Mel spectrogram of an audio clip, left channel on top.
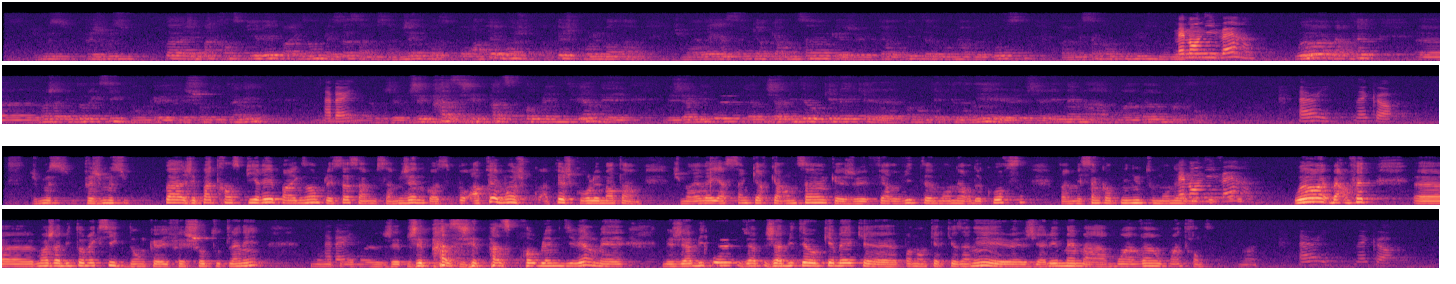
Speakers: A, on the right; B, on the left.
A: je me suis, enfin, je me suis pas, j'ai pas transpiré par exemple, et ça, ça me, ça me gêne quoi. C'est pour- Après, moi, je, après, je cours le matin. Je me réveille à
B: mmh.
A: cinq heures quarante-cinq, je vais faire vite mon heure de course, enfin mes 50 minutes ou mon
B: Même
A: heure de
B: en
A: course.
B: hiver?
A: Ouais, ouais, bah en fait, euh, moi j'habite au Mexique, donc euh, il fait chaud toute l'année. Donc
B: Ah bah
A: euh,
B: oui.
A: j'ai j'ai pas, <laughs> j'ai pas ce problème d'hiver, mais, mais j'ai habité, j'ai j'ai habité au Québec euh, pendant quelques années et euh, j'y allais même à moins 20 ou moins 30. Ouais.
B: Ah oui, d'accord.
